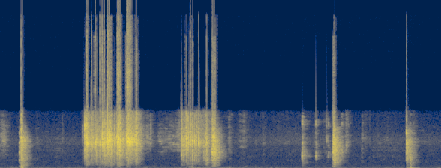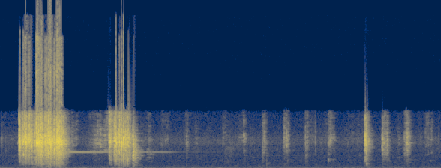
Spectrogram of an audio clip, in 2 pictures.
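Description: Tarot cards shuffled and drawn in several quick riffling bursts, close and crisp, with soft snaps and taps of cards set down between them and no talking.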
